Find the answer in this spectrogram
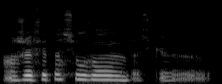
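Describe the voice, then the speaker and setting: A woman narrating a makeup tutorial in a soft, hesitant way, often dropping to a whisper. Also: medium pitch, level tone, normal speed, gravelly. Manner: hesitant, many fillers. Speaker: makeup vlogger.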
